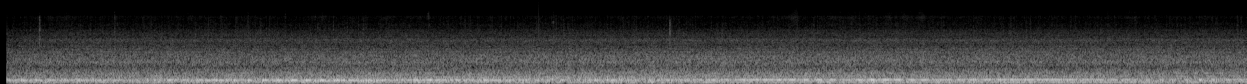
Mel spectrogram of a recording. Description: Roaring sound when driving in higher speed? Could be a bad Wheel bearing, in this case front right and rear right bearings.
